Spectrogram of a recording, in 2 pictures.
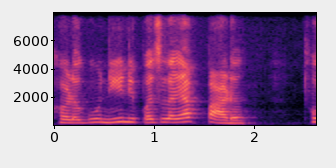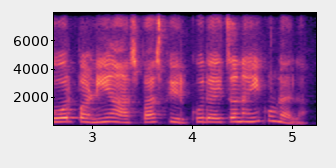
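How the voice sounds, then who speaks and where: A woman's voice: sits high, steady tone, a little slow, mellow. A woman voicing a strict village mother who scolds her son, raising her voice at him. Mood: scolding. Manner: scolding, raised voice.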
